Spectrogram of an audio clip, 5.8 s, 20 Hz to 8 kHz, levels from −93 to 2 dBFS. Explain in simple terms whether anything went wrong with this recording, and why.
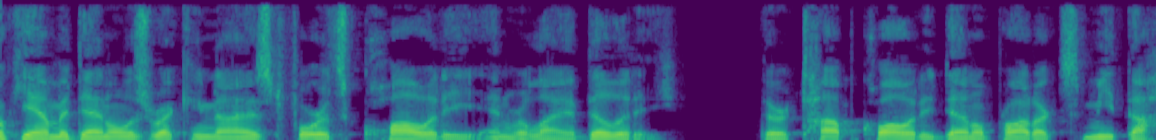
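Nothing went wrong; no problems can be heard here.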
